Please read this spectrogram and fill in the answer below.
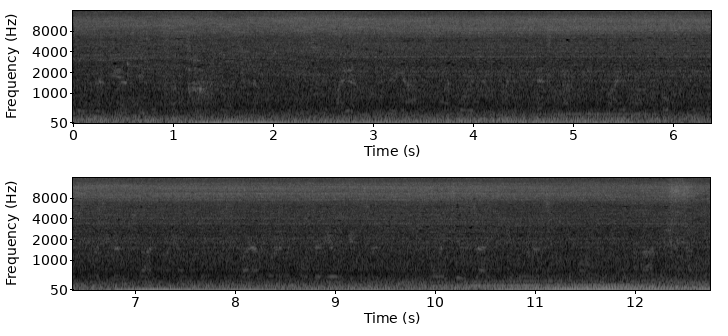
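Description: Heavy truck's diesel engine heard from inside the cab at low road speed, a steady low rumble that swells and eases a few times as the driver works the throttle in slow traffic.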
